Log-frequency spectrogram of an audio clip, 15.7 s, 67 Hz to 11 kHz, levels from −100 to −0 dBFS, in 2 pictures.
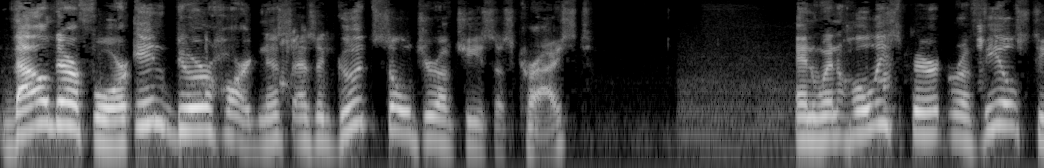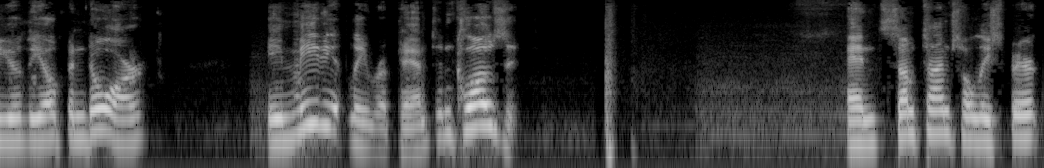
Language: English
